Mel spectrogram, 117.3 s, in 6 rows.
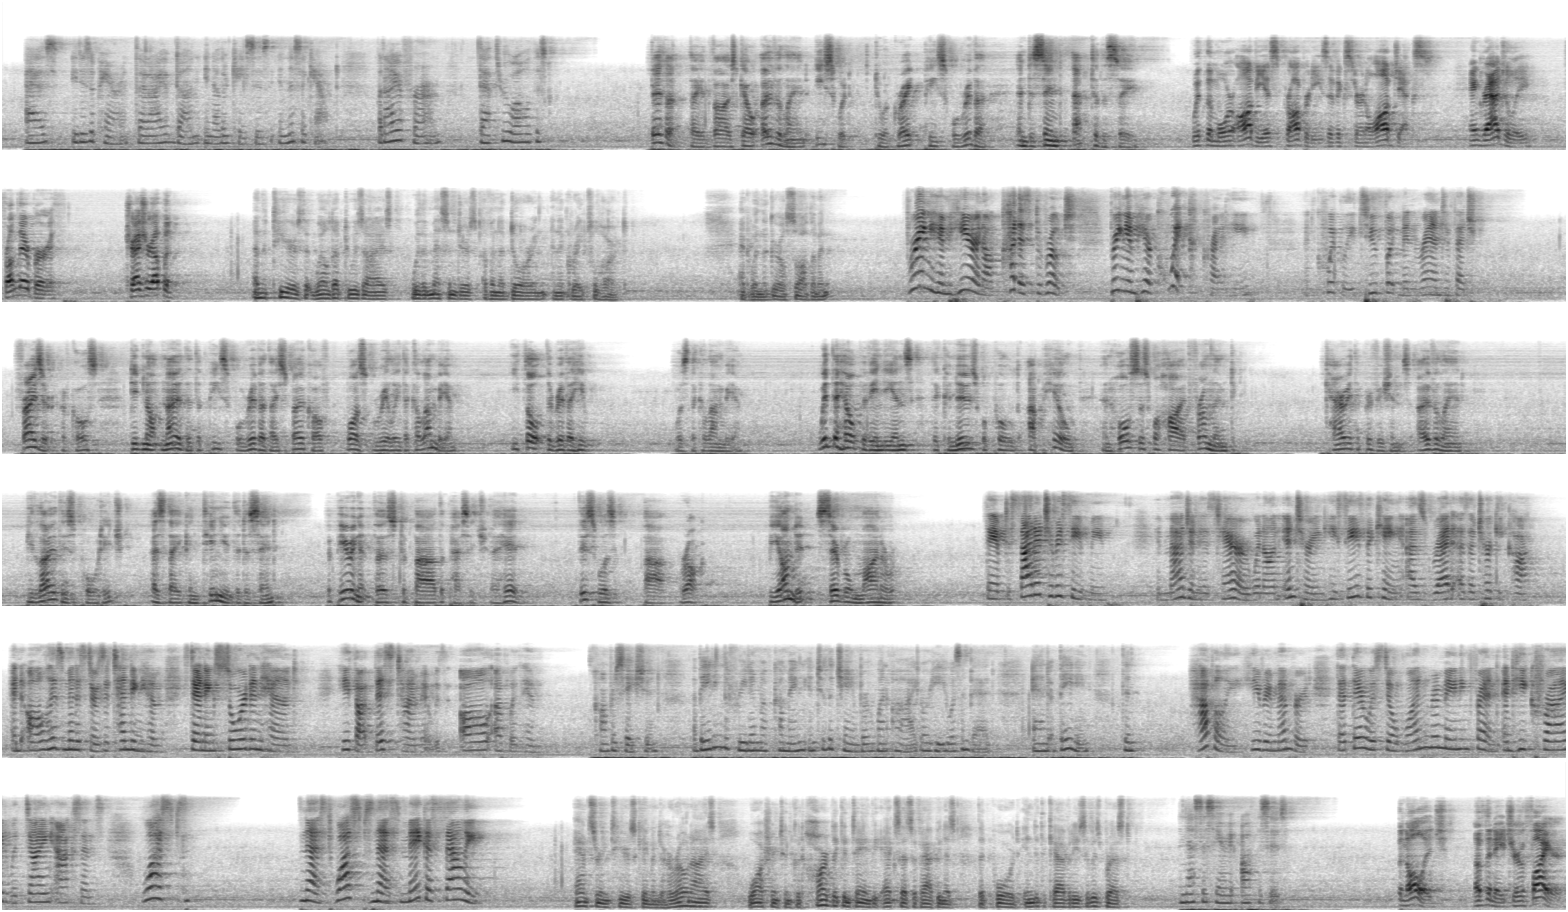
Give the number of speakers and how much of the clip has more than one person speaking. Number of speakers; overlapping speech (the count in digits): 5, no overlap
